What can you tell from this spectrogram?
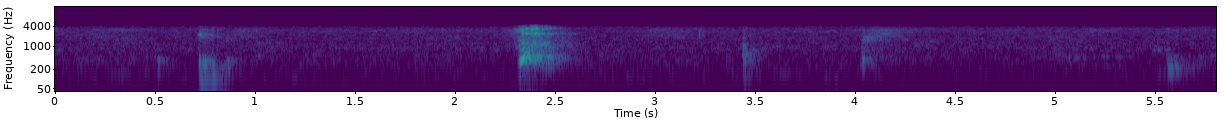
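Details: Drunk person hiccuping badly; abrupt throaty hiccups, about five in six seconds at irregular spacing, one louder than the rest: hiccups.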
